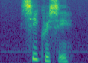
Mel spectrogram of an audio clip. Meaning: 1. Concealment; the condition of being secret or hidden 2. The habit of keeping secrets
- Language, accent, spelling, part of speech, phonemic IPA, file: English, US, secrecy, noun, /ˈsiːkɹəsi/, En-us-secrecy.ogg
